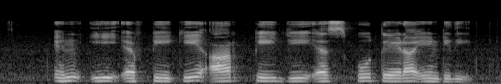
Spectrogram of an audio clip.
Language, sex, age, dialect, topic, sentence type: Telugu, male, 18-24, Telangana, banking, question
